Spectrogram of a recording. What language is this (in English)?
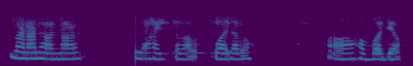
Assamese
